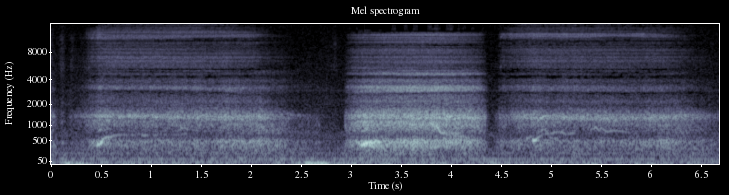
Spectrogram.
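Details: Sound-effect recording of heavy, noisy breaths with a steady whistling tone running through them, consistent with wheezing.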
